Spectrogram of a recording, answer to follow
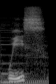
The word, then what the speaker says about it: Whis: to beerus and lice not not weiss that's not the way to pronounce it but that's how it's spelled thinking of ruby now um whis i think it is beerus and whis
